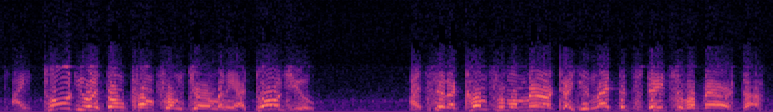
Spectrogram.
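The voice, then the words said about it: Noticeable foreign accent. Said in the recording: “you got an accent ... your accent is very noticeable ... I asked you if you come from Germany”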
